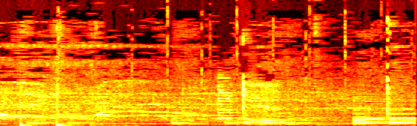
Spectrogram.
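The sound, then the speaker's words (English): An audience cheers and whoops continuously in the evening for a guitarist being introduced, with high shouted voices rising over a dense wash of noise and a couple of heavy thumps near the start. “Make some noise this evening”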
